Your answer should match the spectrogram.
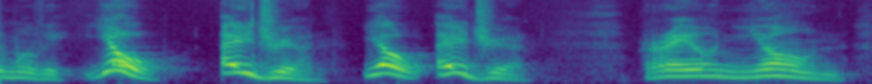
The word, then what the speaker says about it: reunión: By putting the accent mark on the O, we keep the diphthong intact and we get the yo sound, like the Rocky movie. Yo, Adrian. Yo, Adrian. Reunión. Reunión.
